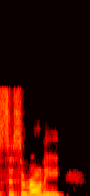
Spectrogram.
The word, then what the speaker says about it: Cicerone: If Russell Cicerone, which doesn't rhyme with minestrone, but it's the same pronunciation.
